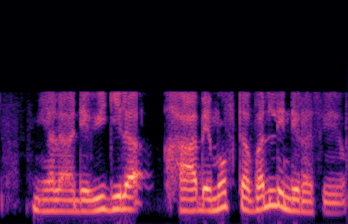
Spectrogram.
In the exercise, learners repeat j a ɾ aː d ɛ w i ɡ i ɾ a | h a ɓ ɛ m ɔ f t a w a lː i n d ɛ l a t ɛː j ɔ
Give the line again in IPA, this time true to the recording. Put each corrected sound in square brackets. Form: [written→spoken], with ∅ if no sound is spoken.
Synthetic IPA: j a [ɾ→l] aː d ɛ w i ɡ i [ɾ→l] a | h a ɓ ɛ m ɔ f t a [w→v] a lː i n d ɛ [l→ɾ] a [t→s] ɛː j ɔ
